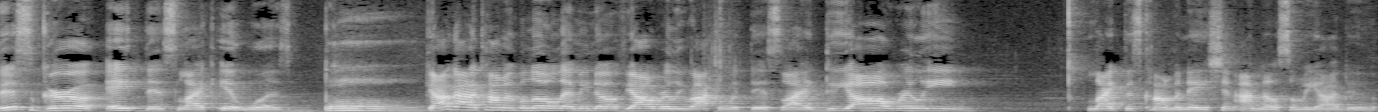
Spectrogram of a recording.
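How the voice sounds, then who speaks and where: Audible room echo surrounds a woman's voice. She moves at a moderate pace with ordinary pitch variation. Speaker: food vlogger. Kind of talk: casual vlog chat. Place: kitchen.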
